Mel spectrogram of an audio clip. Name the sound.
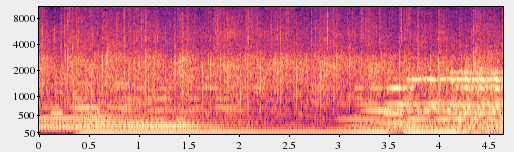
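audience clapping hands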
